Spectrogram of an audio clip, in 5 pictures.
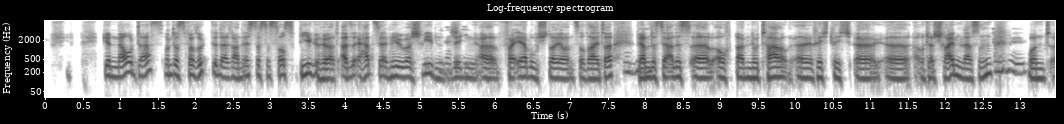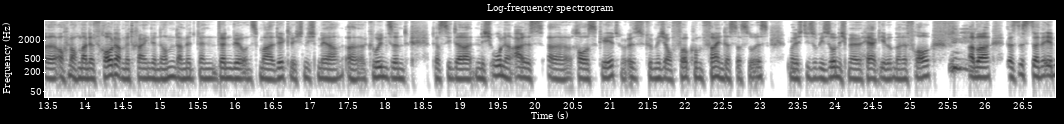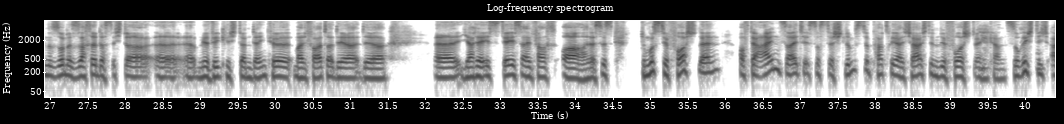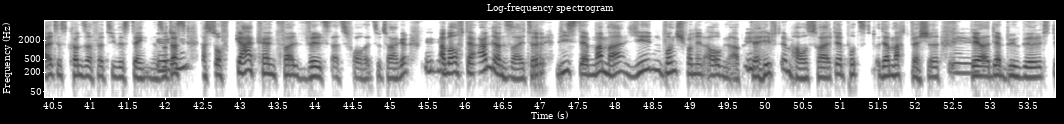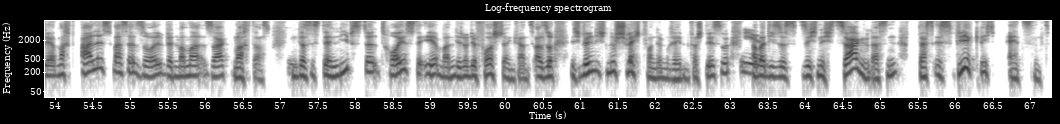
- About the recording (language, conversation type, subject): German, advice, Wie kann ich trotz anhaltender Spannungen die Beziehungen in meiner Familie pflegen?
- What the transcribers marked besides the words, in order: chuckle; chuckle; "Patriarch" said as "Patriarcharch"; laugh; stressed: "gar"; stressed: "willst"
